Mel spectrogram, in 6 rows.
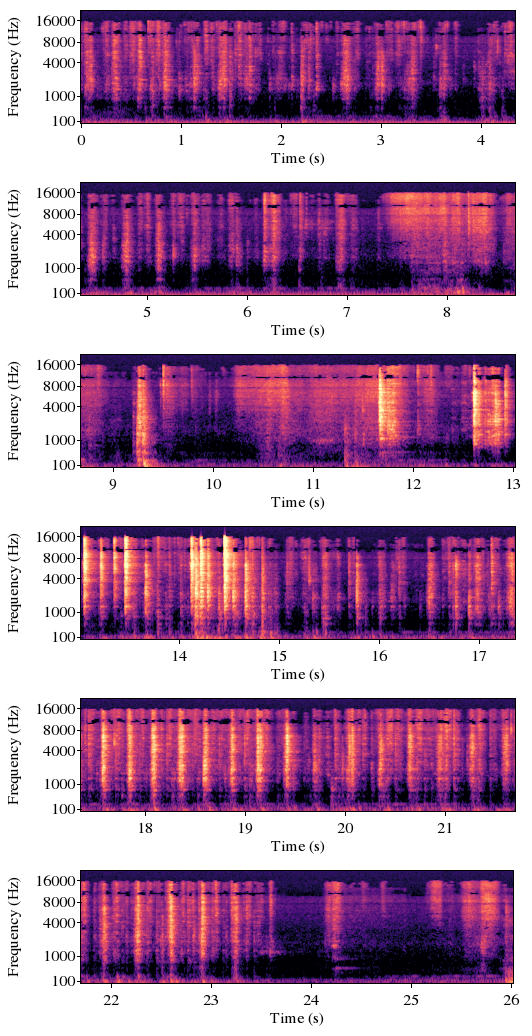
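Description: Small metallic clicks, ticks and scrapes as transmission pan bolts are threaded in by hand on an Allison 1000 transmission pan, with a sharp knock about nine seconds in. A steady low hum runs under the first nine seconds or so.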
